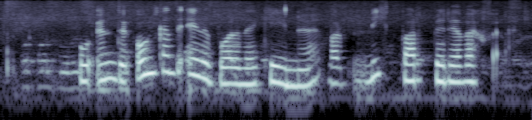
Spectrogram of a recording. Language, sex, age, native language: Icelandic, female, 12, Icelandic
